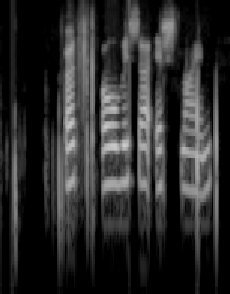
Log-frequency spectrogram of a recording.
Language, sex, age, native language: Icelandic, female, 9, Icelandic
